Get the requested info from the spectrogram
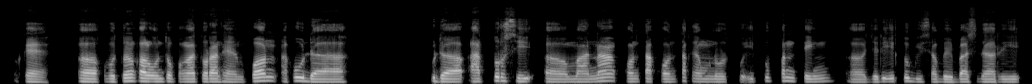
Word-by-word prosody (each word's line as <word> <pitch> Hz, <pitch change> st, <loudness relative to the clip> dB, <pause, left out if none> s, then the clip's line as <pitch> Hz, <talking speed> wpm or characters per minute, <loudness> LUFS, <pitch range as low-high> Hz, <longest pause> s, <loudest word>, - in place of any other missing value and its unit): Oke, 130 Hz, -2 st, 0 dB, 0.2 s
eee, 135 Hz, -2 st, +1 dB
kebetulan 135 Hz, +3 st, +2 dB
kalau 140 Hz, -2 st, +6 dB
untuk 135 Hz, +1 st, 0 dB
pengaturan 130 Hz, 0 st, +3 dB
handphone 135 Hz, +8 st, +2 dB
aku 160 Hz, -3 st, +1 dB
udah, 120 Hz, -1 st, +2 dB, 0.9 s
udah 130 Hz, -2 st, +3 dB
atur 140 Hz, +5 st, +1 dB
sih, 140 Hz, -2 st, -1 dB
eee, 125 Hz, -2 st, -2 dB
mana 140 Hz, +7 st, +2 dB
kontak-kontak 130 Hz, +2 st, -3 dB
yang 130 Hz, -1 st, -3 dB
menurutku 125 Hz, -1 st, -6 dB
itu 155 Hz, +4 st, -9 dB
penting, 145 Hz, -2 st, -3 dB, 0.2 s
eee, 115 Hz, 0 st, -4 dB
jadi 125 Hz, +4 st, -2 dB
itu -, -, -3 dB
bisa 125 Hz, -3 st, -6 dB
bebas 120 Hz, +1 st, -1 dB
dari 120 Hz, -1 st, -3 dB
130 Hz, 145 wpm, -24 LUFS, 125-145 Hz, 0.9 s, kalau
